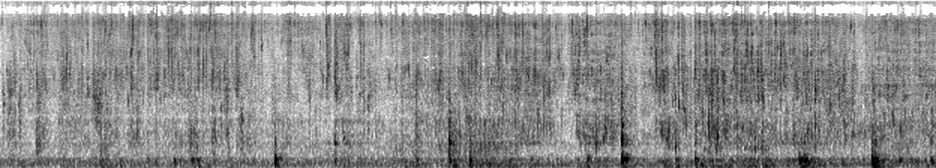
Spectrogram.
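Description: Mustard greens being washed by hand in water, soft continuous sloshing and trickling with occasional small splashes and drips, quiet and close, no voices.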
